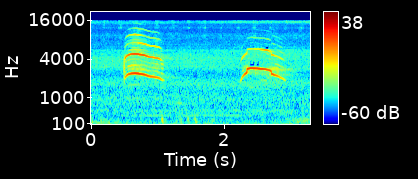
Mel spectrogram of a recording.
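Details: European Honey Buzzard giving two plaintive whistled calls about two seconds apart, each rising briefly then sliding slowly downward, clear and ringing with strong overtones over a quiet background.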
